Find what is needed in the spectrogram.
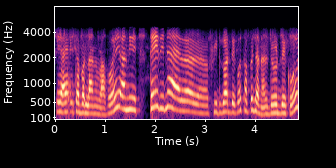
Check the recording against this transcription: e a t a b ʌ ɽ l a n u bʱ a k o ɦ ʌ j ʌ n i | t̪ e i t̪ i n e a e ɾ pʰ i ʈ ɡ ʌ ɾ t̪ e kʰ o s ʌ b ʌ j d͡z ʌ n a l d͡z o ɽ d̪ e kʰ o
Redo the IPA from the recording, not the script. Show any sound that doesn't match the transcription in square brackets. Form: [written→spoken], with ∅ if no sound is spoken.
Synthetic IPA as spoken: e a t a b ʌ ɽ l a n u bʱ a k o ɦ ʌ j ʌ n i | t̪ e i [t̪→d̪] i n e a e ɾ pʰ i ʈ ɡ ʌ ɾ [t̪→d̪] e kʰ o s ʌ b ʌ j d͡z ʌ n a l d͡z o ɽ d̪ e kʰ o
